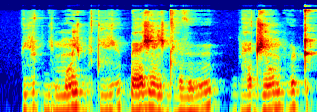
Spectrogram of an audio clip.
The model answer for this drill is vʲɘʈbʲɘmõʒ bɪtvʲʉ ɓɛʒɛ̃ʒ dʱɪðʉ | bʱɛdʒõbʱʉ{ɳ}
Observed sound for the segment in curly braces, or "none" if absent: ʈ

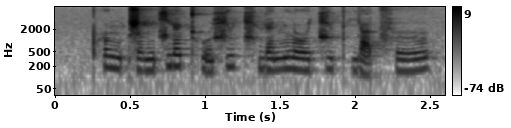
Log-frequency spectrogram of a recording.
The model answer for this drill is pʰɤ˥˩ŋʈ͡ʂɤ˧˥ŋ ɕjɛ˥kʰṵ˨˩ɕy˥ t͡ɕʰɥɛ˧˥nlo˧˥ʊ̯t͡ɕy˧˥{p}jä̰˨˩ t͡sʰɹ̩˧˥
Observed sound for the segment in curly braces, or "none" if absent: pʰ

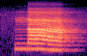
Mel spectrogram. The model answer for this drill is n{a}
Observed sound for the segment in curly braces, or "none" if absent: a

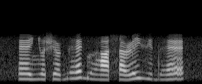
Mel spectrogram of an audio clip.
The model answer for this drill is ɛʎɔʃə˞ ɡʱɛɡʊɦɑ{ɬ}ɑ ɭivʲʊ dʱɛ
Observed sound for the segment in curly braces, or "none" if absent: ɬ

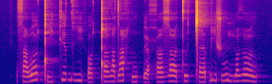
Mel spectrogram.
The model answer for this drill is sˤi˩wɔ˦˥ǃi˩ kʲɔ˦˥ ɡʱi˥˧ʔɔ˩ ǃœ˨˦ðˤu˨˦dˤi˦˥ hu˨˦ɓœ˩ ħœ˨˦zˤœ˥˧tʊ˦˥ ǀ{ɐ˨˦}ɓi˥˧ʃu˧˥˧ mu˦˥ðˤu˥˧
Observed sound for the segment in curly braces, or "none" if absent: ɐ˨˦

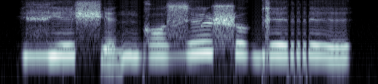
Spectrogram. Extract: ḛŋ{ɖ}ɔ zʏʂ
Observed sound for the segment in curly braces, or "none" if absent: ɡ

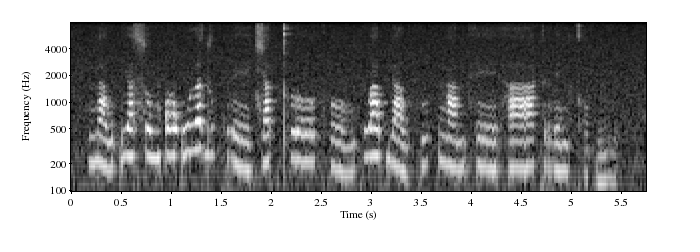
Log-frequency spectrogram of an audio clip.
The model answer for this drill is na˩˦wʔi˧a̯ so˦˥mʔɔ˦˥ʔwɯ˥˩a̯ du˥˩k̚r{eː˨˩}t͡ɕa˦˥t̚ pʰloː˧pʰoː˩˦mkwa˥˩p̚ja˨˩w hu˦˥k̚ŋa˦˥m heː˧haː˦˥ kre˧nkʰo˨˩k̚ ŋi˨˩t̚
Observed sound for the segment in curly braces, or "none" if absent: eː˨˩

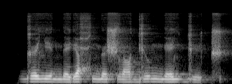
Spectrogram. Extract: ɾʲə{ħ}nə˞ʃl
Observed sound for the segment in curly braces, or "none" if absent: ħ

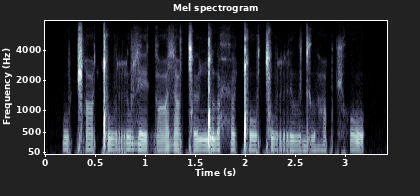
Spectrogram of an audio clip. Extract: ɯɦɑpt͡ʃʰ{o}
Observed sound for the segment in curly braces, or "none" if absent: o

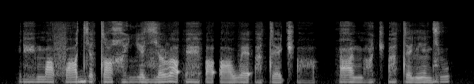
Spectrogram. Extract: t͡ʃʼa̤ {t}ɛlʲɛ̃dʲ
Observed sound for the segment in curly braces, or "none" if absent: t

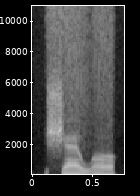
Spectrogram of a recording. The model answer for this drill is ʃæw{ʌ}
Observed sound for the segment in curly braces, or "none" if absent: ʌ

